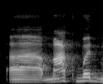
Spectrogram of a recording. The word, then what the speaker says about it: Makhmud: Makhamed Muradov versus Borrello. Was I close at all at that? – Makhmud Muradov versus, I don't know how to pronounce that first name.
